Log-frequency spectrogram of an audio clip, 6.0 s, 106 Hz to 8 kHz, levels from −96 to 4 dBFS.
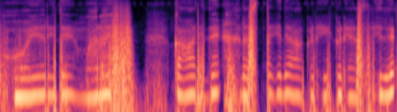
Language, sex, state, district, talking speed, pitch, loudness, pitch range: Kannada, female, Karnataka, Raichur, 100 wpm, 210 Hz, -16 LUFS, 200-220 Hz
